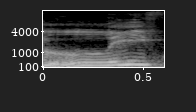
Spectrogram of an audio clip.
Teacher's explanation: the sound comes around the sides of your tongue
